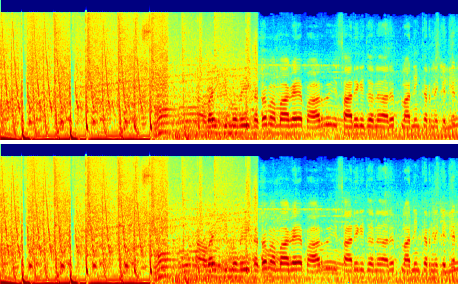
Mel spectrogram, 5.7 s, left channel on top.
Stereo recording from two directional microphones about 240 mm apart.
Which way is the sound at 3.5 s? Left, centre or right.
Centre.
